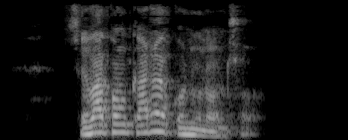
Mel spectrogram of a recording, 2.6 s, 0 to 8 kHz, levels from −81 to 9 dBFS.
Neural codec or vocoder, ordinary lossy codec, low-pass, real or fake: codec, 16 kHz, 8 kbps, FunCodec, trained on Chinese and English, 25 frames a second; AAC, 32 kbps; 7.2 kHz; fake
